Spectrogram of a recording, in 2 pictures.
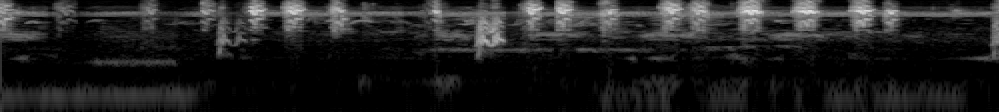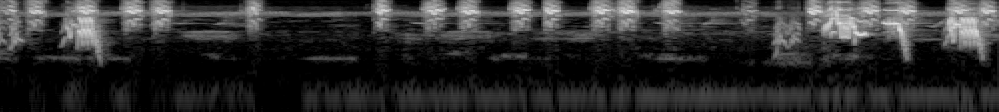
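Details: A pair of mynas rearing their babies together. Harsh, scratchy chirps repeat in rapid irregular bursts, some sliding downward, over a steady thin high-pitched whine, with a denser cluster of rough calls near the end.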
